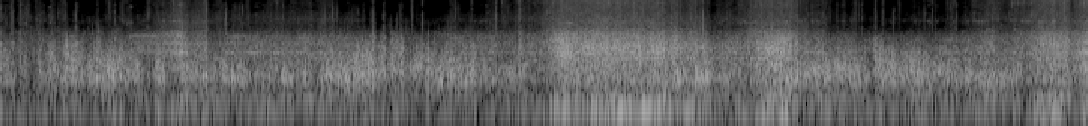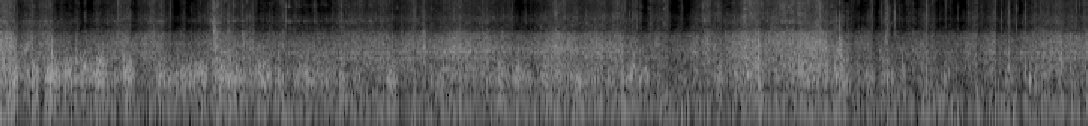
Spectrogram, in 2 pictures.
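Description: Open jeep driving over a rough dirt trail: its engine running under heavy wind buffeting on the microphone, with a louder, deeper gust of rumble about five seconds in.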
